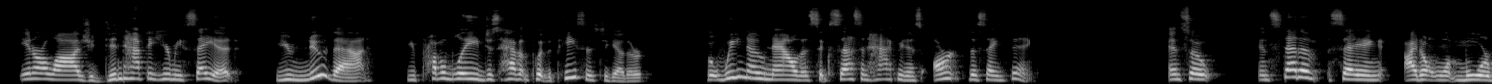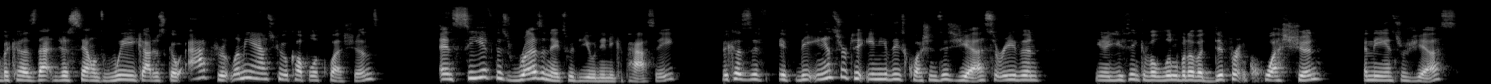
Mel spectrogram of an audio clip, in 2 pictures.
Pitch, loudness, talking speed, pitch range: 220 Hz, -20 LUFS, 205 wpm, 195-250 Hz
